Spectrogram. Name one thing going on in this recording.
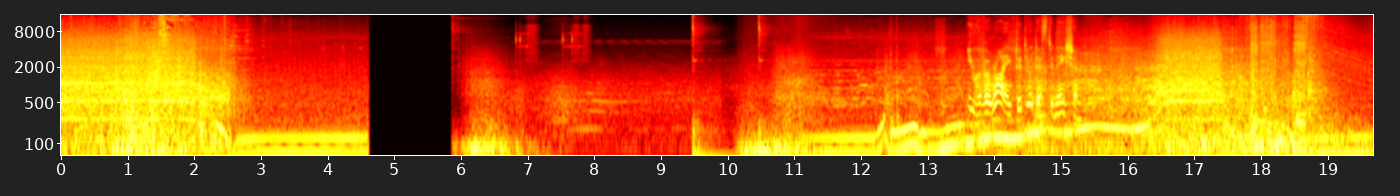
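A wooden board smashes and clatters.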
